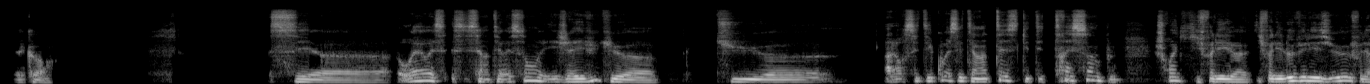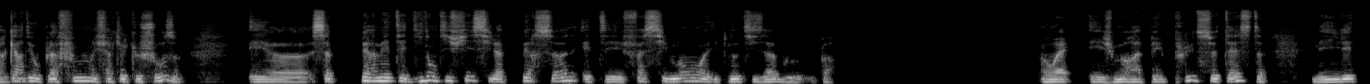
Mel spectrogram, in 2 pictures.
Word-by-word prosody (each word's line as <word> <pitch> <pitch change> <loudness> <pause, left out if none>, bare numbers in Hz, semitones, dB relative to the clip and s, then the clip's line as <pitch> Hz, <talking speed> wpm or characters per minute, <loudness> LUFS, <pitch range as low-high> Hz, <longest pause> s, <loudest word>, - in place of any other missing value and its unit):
D'accord. - - -7 2.2
C'est, 120 -2 +1
heu, 100 -2 -4 0.2
ouais, 155 +4 +1
ouais, 170 -1 +4
c'est 150 - -2
c'est 135 - -1
intéressant 125 +8 0
et 125 -4 -2
j'avais 130 +2 +3
vu 170 +9 +1
que, 150 -6 0
heu, 105 -5 +1 0.6
tu, 120 -2 +2
heu, 110 -1 -3 0.5
alors 125 +2 -3
c'était 155 0 0
quoi? 180 +1 -4
C'était 155 -4 +2
un 130 0 +3
test 175 0 -2
qui - - -3
était 130 - -9
très 200 - -2
simple. 170 - +1 0.4
Je - - -4
crois 175 0 0
qu'il 160 -1 -7
fallait, 130 -1 +6
heu, 115 -2 -1
il - - -5
fallait 130 -1 +7
lever 165 +4 +8
les 155 -5 +7
yeux, 160 +4 +4
il 165 - +2
fallait 125 -6 -3
regarder 140 +7 -2
au 135 - +2
plafond 150 +5 0
et - - +1
faire 125 -2 -4
quelque 130 0 -1
chose. 155 - -2 0.7
Et 115 -1 -1
heu, 105 -1 -3
ça 135 - +4 0.3
permettait 155 -3 +3
d'identifier 165 +5 -2
si 160 - 0
la 125 -2 +1 0.2
personne 155 +2 -2
était 115 -2 -3
facilement 135 +2 0
hypnotisable 115 -1 -1
ou, 95 - -9
ou - - -25
pas. - - -13 2.1
Ouais 115 -1 +1 0.2
et 110 -2 -3
je 105 +2 -6
me 115 0 +3
rappelle 115 0 -4
plus 170 +9 -4
de 165 - -4
ce 135 - 0
test, 135 +6 -1 0.5
mais 110 0 -1
il 120 +2 +4
est 130 0 +4
130 Hz, 155 wpm, -24 LUFS, 115-155 Hz, 2.2 s, lever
